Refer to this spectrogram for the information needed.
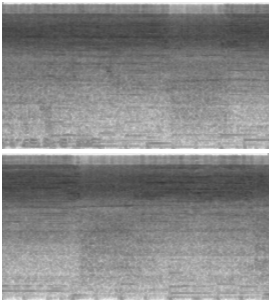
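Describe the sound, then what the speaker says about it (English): Industrial cut-off saw with an abrasive disc grinding through hard material, a harsh high whine and gritty rasp rising and easing in passes, moderately loud and steady without talk. "this is where this abrasive disc comes in very handy for cutting hard materials"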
